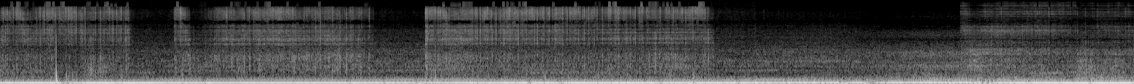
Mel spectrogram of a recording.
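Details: Lincoln SAE 300 welder with a Chevy inline-six, after ignition circuit repairs: deep, steady drone at even speed with no misses or knocks while welding, then a smooth idle; running normally under load.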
